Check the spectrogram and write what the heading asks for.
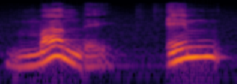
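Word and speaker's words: Maundy: まあ普通はホーリーサースデー、聖なる木曜日というんですが、聖木曜日というんですが、実は戒めという意味のマンデー、 M-A-U-N-D、マンデーと発音するんですね。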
